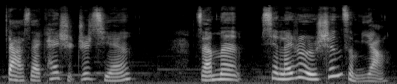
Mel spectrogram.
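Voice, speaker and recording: A woman's voice: a little high, very animated, moderate pace, faint music behind. A woman voicing a confident young race car. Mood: determined. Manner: quietly determined.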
